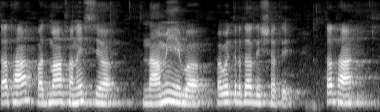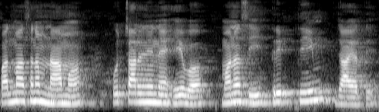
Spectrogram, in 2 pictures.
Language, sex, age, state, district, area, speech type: Sanskrit, male, 18-30, Assam, Nagaon, rural, spontaneous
